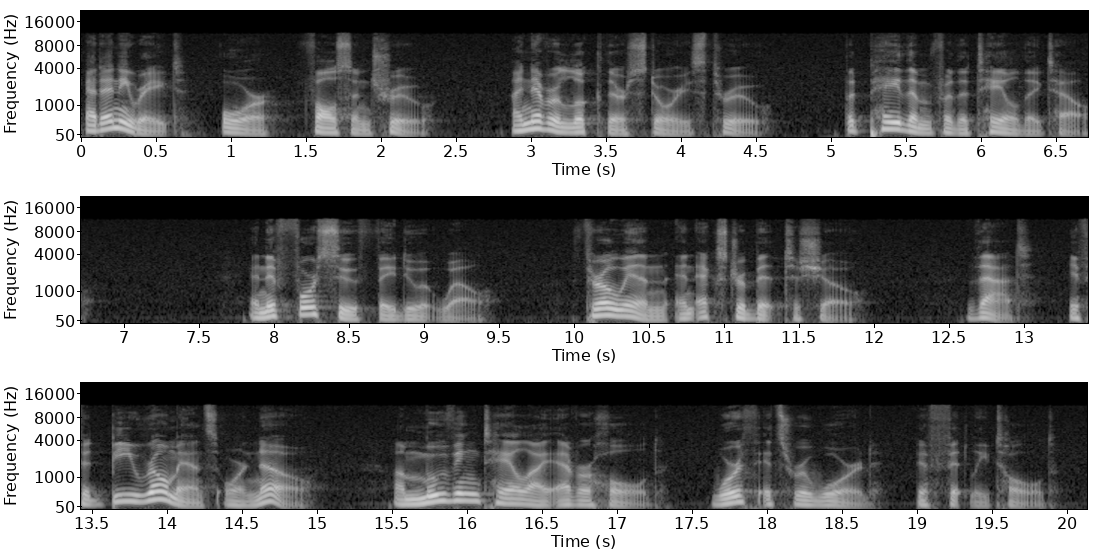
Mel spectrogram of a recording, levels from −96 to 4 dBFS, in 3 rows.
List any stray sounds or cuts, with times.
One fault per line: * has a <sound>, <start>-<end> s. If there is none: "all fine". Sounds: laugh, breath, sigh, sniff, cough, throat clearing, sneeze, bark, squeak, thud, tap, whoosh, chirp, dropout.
all fine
